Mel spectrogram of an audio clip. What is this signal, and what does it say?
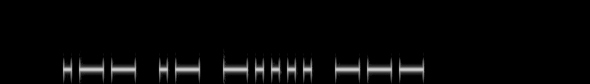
Morse code, heard as a keyed tone, about 15 wpm, 700 Hz. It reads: WA6O
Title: USA Call Signs - 4 Characters - Repeated 2x - 15wpm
